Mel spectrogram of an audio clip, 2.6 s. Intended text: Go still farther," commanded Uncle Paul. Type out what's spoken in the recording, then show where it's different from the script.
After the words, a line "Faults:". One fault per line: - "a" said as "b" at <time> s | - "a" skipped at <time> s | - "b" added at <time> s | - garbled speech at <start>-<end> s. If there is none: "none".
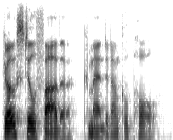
Go still farther," commanded Uncle Paul.
Faults:
none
